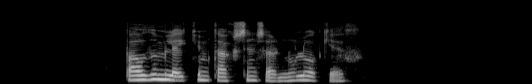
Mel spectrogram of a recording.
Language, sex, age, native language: Icelandic, female, 40-49, Icelandic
